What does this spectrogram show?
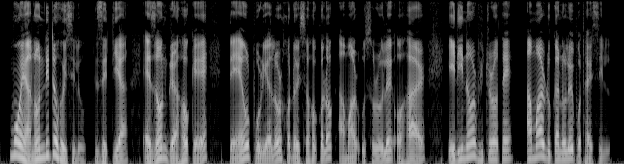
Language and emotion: Assamese, happy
